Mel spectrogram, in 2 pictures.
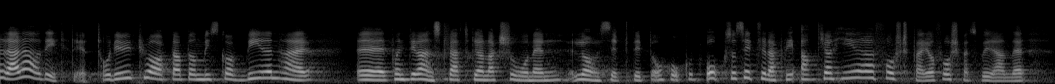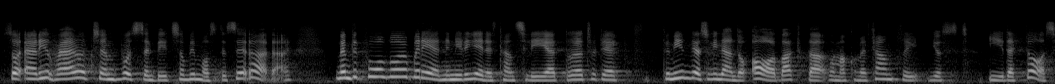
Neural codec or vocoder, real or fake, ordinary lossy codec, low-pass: codec, 16 kHz, 0.5 kbps, FunCodec, trained on Chinese and English, 25 frames a second; fake; none; none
